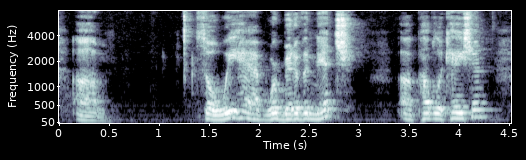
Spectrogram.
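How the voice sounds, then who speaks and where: With an American accent, a man speaks at a moderate pace in a somewhat breathy voice with a dark, mellow tone. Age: 60s. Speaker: newspaper owner. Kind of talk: interview. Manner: halting with many fillers.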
